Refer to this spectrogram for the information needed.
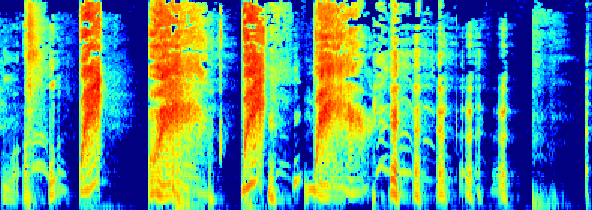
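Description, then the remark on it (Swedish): Someone imitates a duck with a run of loud, nasal quacks, several in quick succession, as a mock "Sieg Heil", followed by a scatter of shorter, fainter vocal bursts. “Kvack heil.”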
